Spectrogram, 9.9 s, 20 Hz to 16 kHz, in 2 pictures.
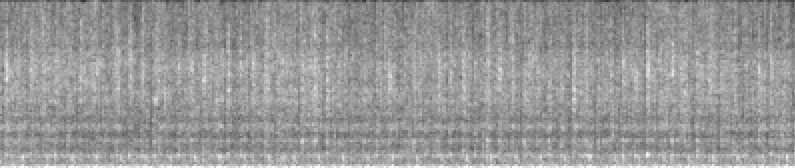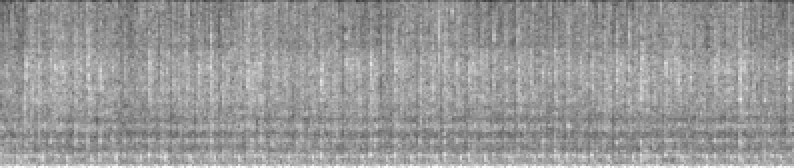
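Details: BMW/VM D190 marine diesel at first start after a rebuild following a broken valve, with a VM 2.4 liner, piston and head, idles with a lumpy, uneven beat and heavy low thrum; air drawn in past leaking injection pump front shaft seal.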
